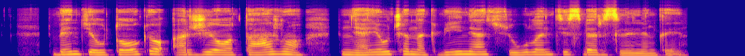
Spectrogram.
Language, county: Lithuanian, Panevėžys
